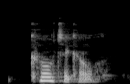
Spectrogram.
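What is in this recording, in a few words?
"cortical", British English; pronunciations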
